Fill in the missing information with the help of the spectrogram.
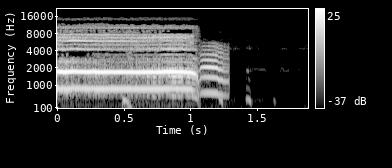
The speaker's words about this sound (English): rewards that can put you toward a central piece of the celebration, an air horn.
